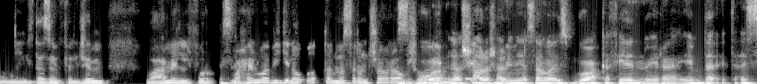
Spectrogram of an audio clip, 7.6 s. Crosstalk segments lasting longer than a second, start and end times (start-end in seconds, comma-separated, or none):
4.0-5.2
